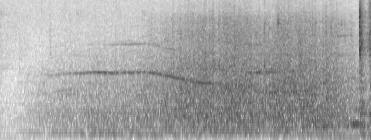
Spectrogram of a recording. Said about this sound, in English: And the roller coaster.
